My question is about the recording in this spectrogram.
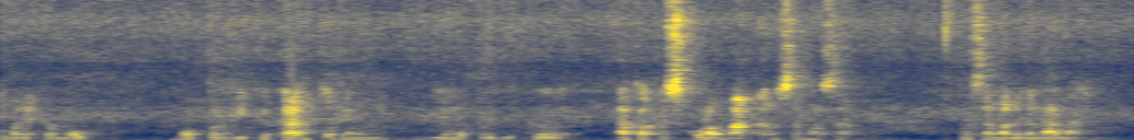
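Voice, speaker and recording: A man preaching a sermon, telling stories with energy and calling for amens. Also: a little high. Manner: animated storytelling, calls for amen. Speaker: preacher at a men's gathering. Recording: echoey room with background noise.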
